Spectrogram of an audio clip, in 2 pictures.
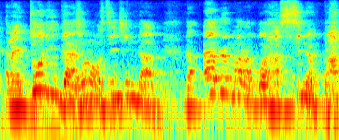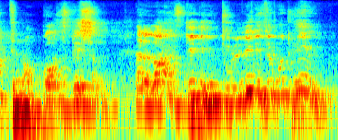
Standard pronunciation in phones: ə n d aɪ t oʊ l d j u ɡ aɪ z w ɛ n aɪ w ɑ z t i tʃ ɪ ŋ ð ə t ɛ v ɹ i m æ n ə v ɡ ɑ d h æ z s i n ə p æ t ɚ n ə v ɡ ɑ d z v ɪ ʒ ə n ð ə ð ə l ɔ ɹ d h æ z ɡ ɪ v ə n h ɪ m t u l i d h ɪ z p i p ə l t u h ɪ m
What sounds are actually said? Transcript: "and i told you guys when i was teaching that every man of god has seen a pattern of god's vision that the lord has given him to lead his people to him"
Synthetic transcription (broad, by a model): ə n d aɪ t oʊ l d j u ɡ aɪ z w ɛ n aɪ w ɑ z t i tʃ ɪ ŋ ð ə t ɛ v ɹ i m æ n ə v ɡ ɑ d h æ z s i n ə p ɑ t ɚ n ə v ɡ ɑ d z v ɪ ʃ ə n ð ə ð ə l ɔ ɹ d h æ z ɡ ɪ v ə n h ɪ m t u l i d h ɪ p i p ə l t u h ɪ m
